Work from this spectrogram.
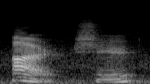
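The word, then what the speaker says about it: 二十: okay and 20 okay 20 is pronounced are sure okay then 21 are you okay 22 I are okay 23 are sure son okay then you move to 29 are sure Jill okay then you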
